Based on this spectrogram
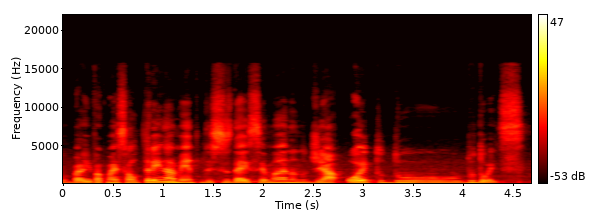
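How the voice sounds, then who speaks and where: At a moderate pace, a woman uses an ordinary speaking voice of medium pitch with ordinary pitch variation. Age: 60s. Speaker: couples therapist and women's coach. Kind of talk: podcast interview.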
